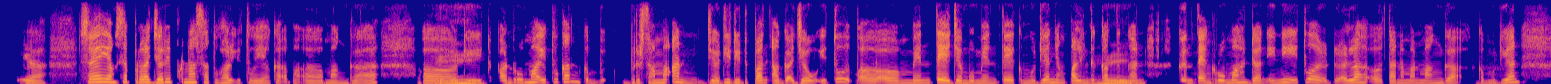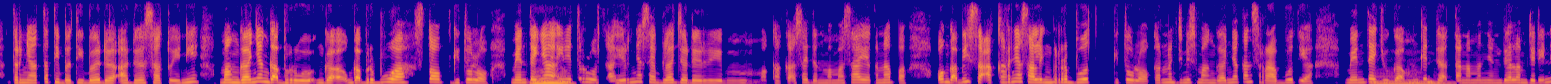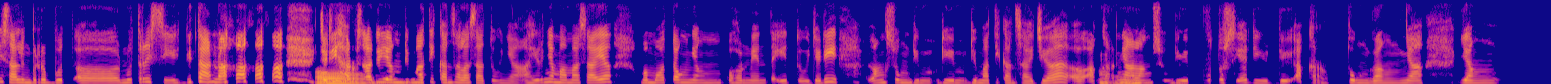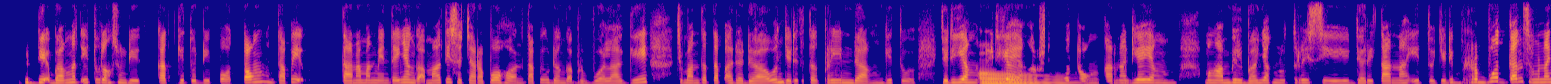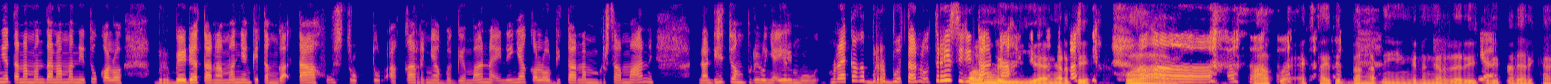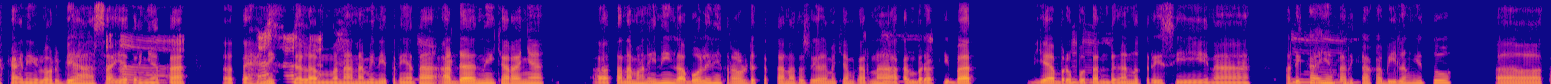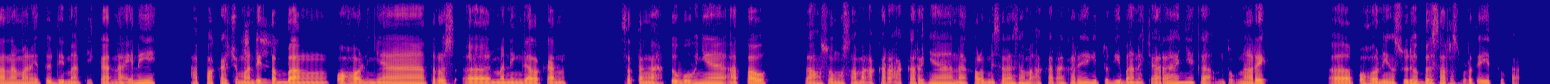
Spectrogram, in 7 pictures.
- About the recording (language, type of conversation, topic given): Indonesian, podcast, Kenapa kamu tertarik mulai berkebun, dan bagaimana caranya?
- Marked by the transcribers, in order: laugh; in English: "di-cut"; in English: "excited"; laugh; laugh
